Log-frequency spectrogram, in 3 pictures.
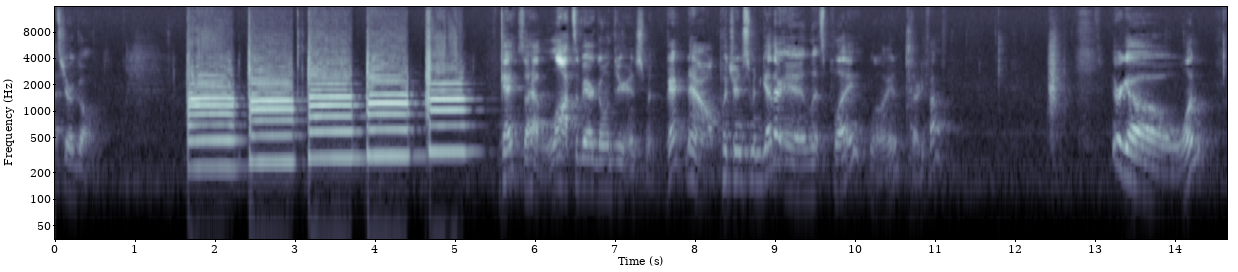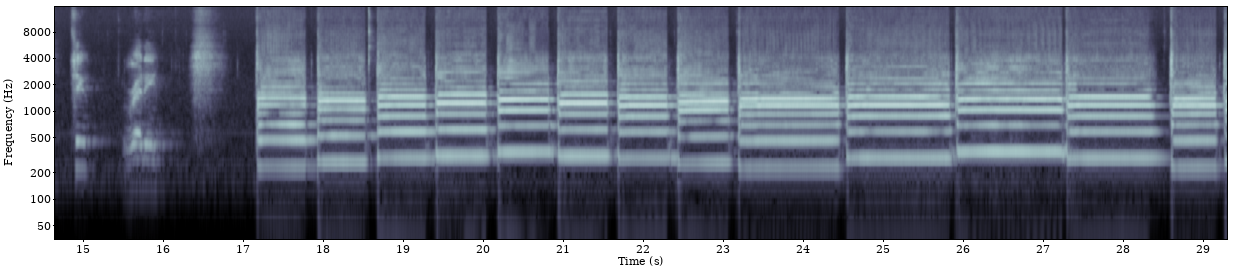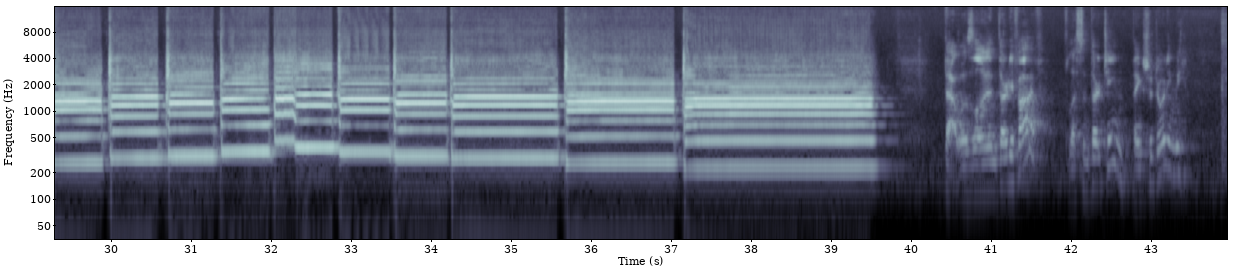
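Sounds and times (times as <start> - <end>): solo trumpet melody: 1.6 - 5.5, 17.1 - 40.0.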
